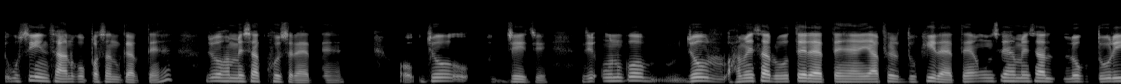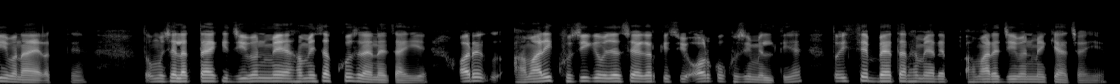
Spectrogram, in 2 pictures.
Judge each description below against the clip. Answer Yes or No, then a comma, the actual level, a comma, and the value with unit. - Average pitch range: Yes, average, 3.5 semitones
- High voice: No, medium, 140 Hz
